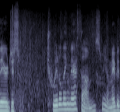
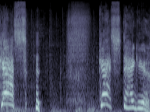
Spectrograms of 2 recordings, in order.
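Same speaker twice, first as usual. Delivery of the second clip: play-acted shrill, insistent, very high aggressive yell; 10 semitones higher, 6 dB louder than usual. Retelling a comedy bit where a man keeps demanding a guess: acting out getting aggressive. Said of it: "He just gets more and more aggressive".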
